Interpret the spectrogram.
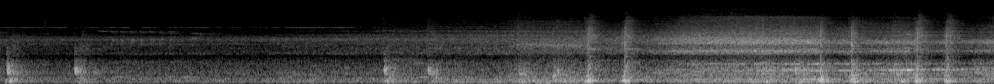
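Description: Electric train coming in slowly, getting louder, its wheels clacking in pairs over rail joints. A high squeal builds from about halfway through.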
